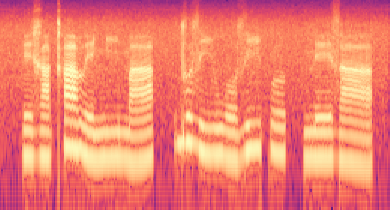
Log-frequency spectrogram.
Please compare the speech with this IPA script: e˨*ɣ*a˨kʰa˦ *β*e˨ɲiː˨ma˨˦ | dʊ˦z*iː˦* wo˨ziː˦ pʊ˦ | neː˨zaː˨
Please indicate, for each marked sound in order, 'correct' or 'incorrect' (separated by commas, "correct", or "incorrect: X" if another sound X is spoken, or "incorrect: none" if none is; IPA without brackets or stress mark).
correct, correct, incorrect: iː˨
